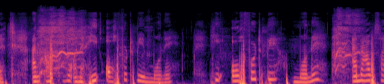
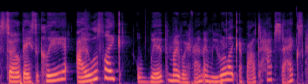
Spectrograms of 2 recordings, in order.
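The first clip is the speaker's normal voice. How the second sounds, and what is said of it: Put-on fake accent. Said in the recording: “I am using a fake accent as I don't want to get recognized ... I think I just lost my accent”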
